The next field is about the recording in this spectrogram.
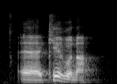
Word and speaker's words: Kiruna: So, the Ice Hotel, I think, is up in, I don't know how to pronounce it, Kiruna? – Kiruna. – Okay, there you go.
